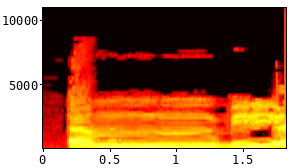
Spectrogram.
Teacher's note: اس مثال میں الف بعنوان حرف مد، حمزہ بعنوان سبب ہے. اس لیے مد مد متصل ہے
